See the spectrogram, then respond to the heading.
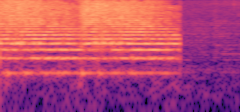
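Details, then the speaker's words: Vehicle trumpet horn, often damaged in rainy weather, repaired and tuned with basic tools by adjusting its tuning screw; a loud, clean, steady blast just under a second long with no rattle or buzz; normal horn tone. "अब इस प्रकार की जो side है बहुत ही पंछी sound है इससे ज्यादा पंछी साउंड नहीं निकाल प"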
